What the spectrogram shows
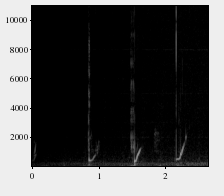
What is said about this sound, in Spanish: ¿Ves? Volvió. Volvió la gotera.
